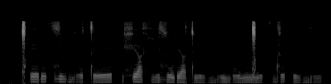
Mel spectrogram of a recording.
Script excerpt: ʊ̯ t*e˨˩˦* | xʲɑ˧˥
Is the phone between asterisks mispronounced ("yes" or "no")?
yes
